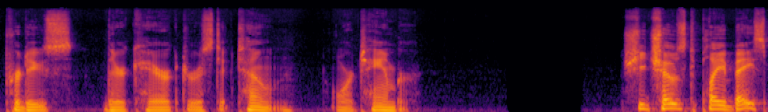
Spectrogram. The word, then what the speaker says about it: timbre: timbre. It's often mispronounced because of its spelling.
